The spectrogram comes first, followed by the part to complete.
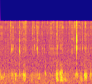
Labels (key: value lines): label: ambient
recorder: HydroMoth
